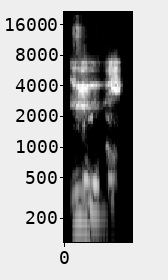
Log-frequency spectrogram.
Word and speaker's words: Ys: games like uh like like uh ease it's pronounced ease but it's actually y it possibly philosophy yes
